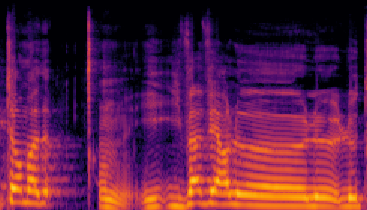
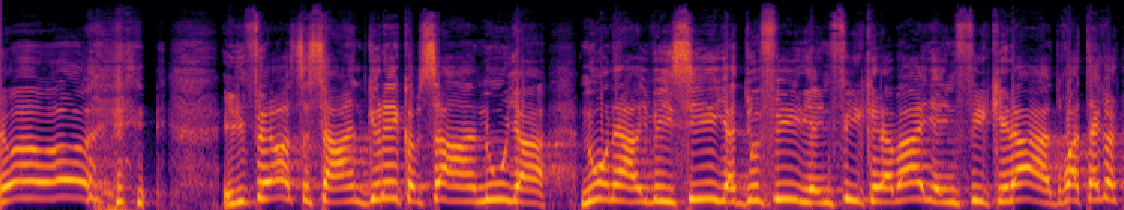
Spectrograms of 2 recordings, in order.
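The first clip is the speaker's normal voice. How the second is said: heated mock protest; 8 semitones higher than usual. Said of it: "qui commence à péter un plan".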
